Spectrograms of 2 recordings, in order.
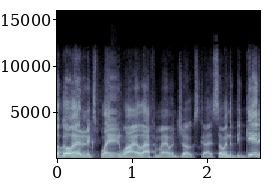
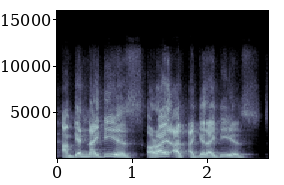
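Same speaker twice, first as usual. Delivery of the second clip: higher-pitched tough-guy impression; Robert De Niro; 5 semitones higher than usual. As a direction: riff it as a worked-up movie star. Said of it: "I'm like Robert De Niro".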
